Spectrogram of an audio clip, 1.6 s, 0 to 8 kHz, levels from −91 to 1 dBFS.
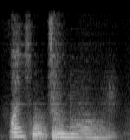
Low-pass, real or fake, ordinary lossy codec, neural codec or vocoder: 7.2 kHz; fake; none; codec, 44.1 kHz, 0.9 kbps, DAC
